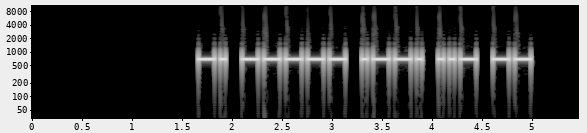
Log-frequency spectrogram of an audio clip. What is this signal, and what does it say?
Morse code, heard as a keyed tone, about 22 wpm, 700 Hz. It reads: N0PUM
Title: USA Call Signs - 5 Characters - Repeated 2x - 22wpm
